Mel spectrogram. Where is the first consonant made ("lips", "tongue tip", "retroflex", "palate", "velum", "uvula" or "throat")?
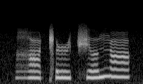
uvula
